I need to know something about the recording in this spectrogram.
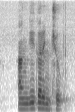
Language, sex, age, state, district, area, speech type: Telugu, male, 45-60, Andhra Pradesh, East Godavari, urban, read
